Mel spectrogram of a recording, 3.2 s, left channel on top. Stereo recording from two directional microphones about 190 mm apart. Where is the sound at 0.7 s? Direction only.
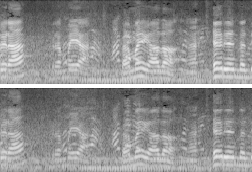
15° right (ahead or behind).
